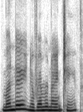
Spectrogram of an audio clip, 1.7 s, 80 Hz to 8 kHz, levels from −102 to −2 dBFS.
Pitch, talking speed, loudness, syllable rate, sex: 235 Hz, 105 wpm, -13 LUFS, 5.3 syllables/s, female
